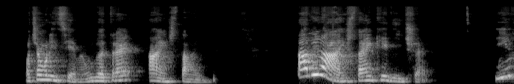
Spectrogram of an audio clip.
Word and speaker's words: Einstein: come einstein non sta nessuno nessuno e si pronuncia einstein facciamo insieme un due tre einstein aveva einstein che dice in realtà voi non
